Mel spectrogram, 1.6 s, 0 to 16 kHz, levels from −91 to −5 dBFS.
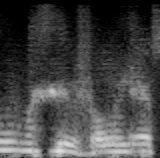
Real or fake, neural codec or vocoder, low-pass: fake; codec, 44.1 kHz, 0.9 kbps, DAC; 14.4 kHz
